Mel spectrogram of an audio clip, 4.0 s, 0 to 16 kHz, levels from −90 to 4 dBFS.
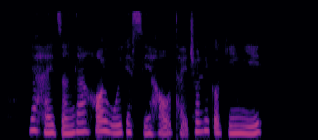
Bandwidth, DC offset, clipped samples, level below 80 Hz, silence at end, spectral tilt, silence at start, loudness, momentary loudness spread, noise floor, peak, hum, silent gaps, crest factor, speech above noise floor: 11.5 kHz; under 0.1%; under 0.1%; -88 dBFS; 0.7 s; -6 dB/octave; 0.35 s; -49 LUFS; 7 LU; under -90 dBFS; -30 dBFS; none; none; 18 dB; over 42 dB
